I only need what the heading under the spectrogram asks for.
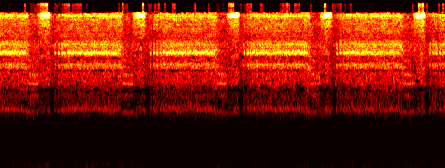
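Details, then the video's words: Cicada in Korea, with a bright high shrill rasp swelling and pausing in a regular beat roughly once a second, steady and loud throughout. "매미소리 듣기"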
